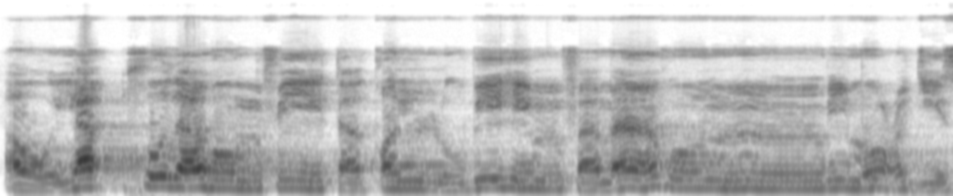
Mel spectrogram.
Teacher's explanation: قاف حروف مستعلیہ میں سے ہے، میم میں اظہار شفوی ہو رہا، ما میں الف مدہ ہے۔ یہاں پر میم ساکن کے بعد با ہے تو یہاں پر اخفاء شفوی ہوگا، غنہ اور اخفاء کے ساتھ میں اس کو پڑھتے ہیں · او میں واولین ہے، یہاں پر حمزہ ساکنہ جھٹکا لگے گا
